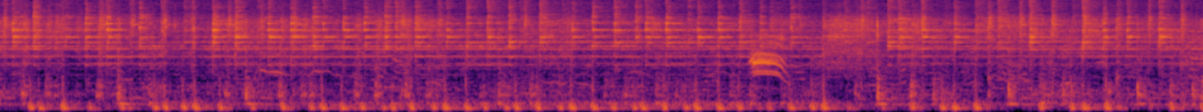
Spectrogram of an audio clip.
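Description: Live jazz band playing: a drum kit with a busy bass drum, snare hits and ringing cymbals over a low bass line, with a short sliding high note about eight seconds in.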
